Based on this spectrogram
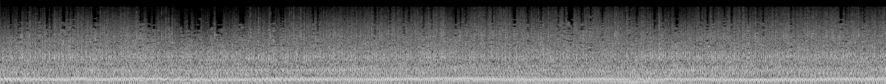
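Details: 1995 Harley Sportster 1200 after carburetor rebuild, road ride through all gears: pulls cleanly, pitch rising and dropping with shifts, no popping on throttle close; formerly died at idle and backfired through the carb.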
